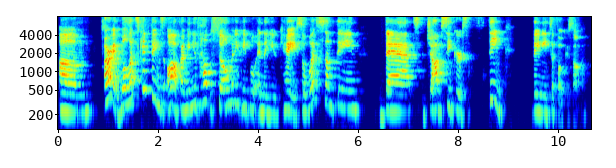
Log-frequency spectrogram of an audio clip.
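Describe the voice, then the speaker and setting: A woman hosting a live career interview over a video call, bubbly and quick to laugh as she sets up questions. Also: on the high side, expressive, bright, forceful tone, echoey room. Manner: bubbly, laughs easily, self-described nerd. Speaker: host.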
